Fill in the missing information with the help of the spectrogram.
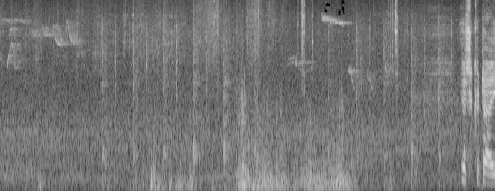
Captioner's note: noise of wind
